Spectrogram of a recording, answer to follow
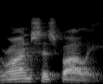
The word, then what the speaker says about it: Ronsisvalle: just the way it's spelled, Ronsisvalle.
